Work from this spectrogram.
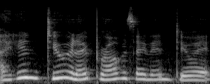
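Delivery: high, tearful, pleading, crying voice. Retelling a scene where she pleads innocence: imitating someone crying.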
